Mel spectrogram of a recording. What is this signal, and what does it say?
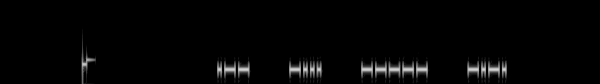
Morse code, heard as a keyed tone, about 36 wpm, spaced as for 16 wpm, 700 Hz. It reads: WB0C
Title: USA Call Signs - 4x Character Spacing - 35wpm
